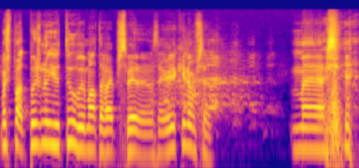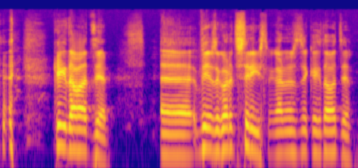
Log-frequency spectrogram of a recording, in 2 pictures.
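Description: A man from Portugal with a Lisbon accent, performing an animated, profane stand-up set and riffing with the crowd. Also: a little high, quick pace. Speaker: stand-up comedian. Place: comedy bar before a live audience. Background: audience laughter.

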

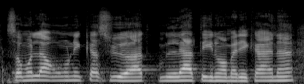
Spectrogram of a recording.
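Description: A man in his thirties with a Bogotá Colombian accent doing an animated stand-up routine in a comedy bar, jumping into high voices for characters. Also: moderate pace, noisy background. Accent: Bogotá Colombian Spanish. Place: comedy bar stage with live audience. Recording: live crowd laughter behind.

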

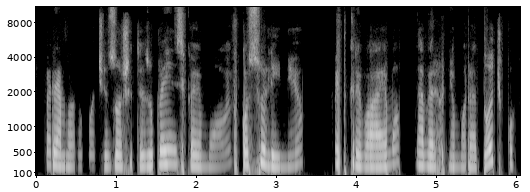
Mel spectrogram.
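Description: A woman teaching a recorded primary school lesson, giving clear, patient step-by-step instructions to young children. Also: a little high, a little mellow, dry recording, low-quality recording.

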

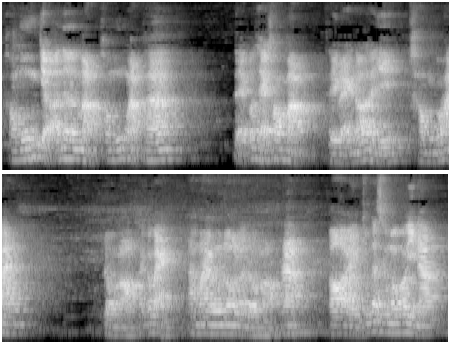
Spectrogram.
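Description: Male teacher, mid pitch, asks questions and answers them himself, recorded far off in a very echoey room. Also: pushed and bright, lo-fi sound. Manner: slow, drilled repetition of example sentences. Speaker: Japanese teacher. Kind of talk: language lesson.

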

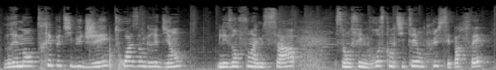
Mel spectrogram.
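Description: A woman's voice: on the high side, steady tone, measured pace, a little mellow. A woman in her thirties chatting casually as she cooks at home and explaining each step of a recipe. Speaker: cooking vlogger. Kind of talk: casual cooking vlog. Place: home kitchen, indoors. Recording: echoey kitchen, music behind.

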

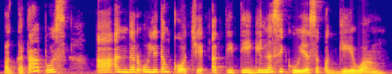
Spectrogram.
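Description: Woman gently reading a children's storybook. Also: medium pitch, expressive, a little slow, husky. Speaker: storybook reader. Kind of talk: children's storybook read-aloud.

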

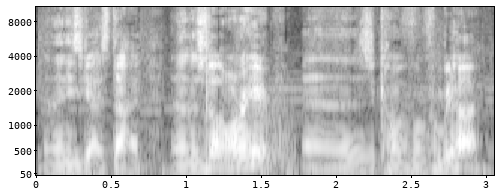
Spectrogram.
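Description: A young man co-hosting a casual gaming chat, rambling and repeating himself between bursts of loud laughter. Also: on the low side, expressive, racing, soft background music. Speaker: co-host. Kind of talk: casual chat over a video game.

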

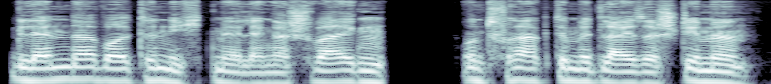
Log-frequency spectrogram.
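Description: Male narrator, audiobook, first person, measured, mid pitch, dry booth sound. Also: dry recording.

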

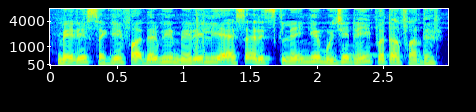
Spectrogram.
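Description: उत्साही, हुक्म चलाता जवान दूल्हा. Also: male voice, high voice, fast, husky. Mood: excited. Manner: excitable, bossy comic lead. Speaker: groom-to-be, lead friend. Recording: film dub over music.

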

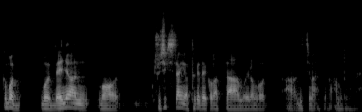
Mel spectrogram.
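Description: Male interview guest, middle-aged, low voice, halting and casual, slightly muffled room sound. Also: steady tone, gravelly. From South Korea. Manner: slow, halting delivery. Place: small living room, on a sofa indoors.

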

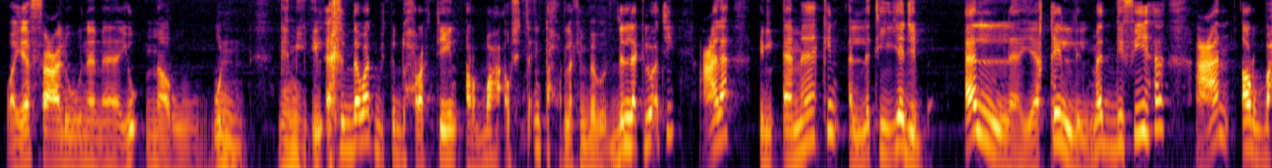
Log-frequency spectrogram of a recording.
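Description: A man with an Egyptian accent teaching Quran recitation on TV, asking and answering his own questions and chanting verses slowly to demonstrate. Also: a little high, a little mellow. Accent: Egyptian Arabic. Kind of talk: TV recitation lesson, explaining and demonstrating. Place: TV studio.

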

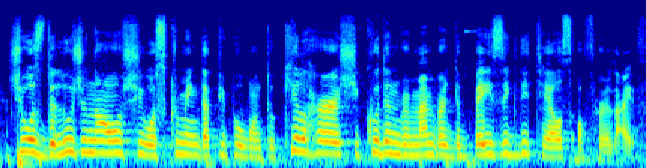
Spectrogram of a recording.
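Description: A woman scientist giving a public science lecture with a somewhat high voice. She talks playfully, throws questions at the audience and slips jokes in between the facts. Her delivery is animated and conversational. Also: a little fast.

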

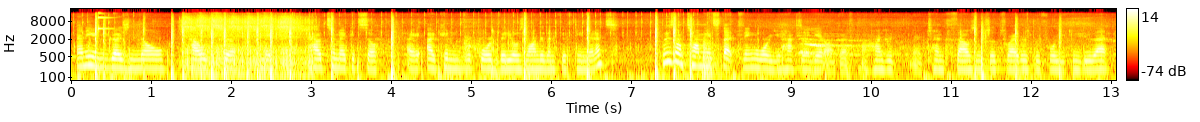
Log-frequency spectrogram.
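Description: A woman's voice: mid-range voice, steady tone, normal speed. Woman, casual game commentary, rambling, self-deprecating, heavy background hiss. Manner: rambling, self-mocking, chatty. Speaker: gaming YouTuber.

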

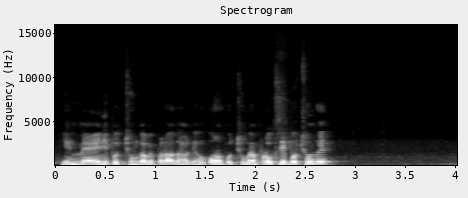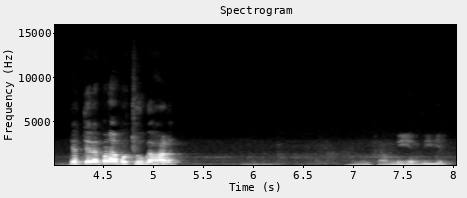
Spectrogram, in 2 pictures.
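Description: A man's voice: high voice, lively intonation, a little fast, pauses often. An actor playing a young husband who defends caring about his brother, in a short drama. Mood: defensive. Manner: defensive, hushing. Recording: dull lo-fi sound.

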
